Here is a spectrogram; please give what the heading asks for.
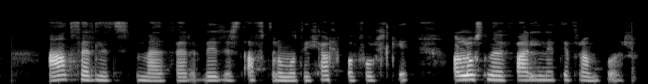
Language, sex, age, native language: Icelandic, female, 30-39, Icelandic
